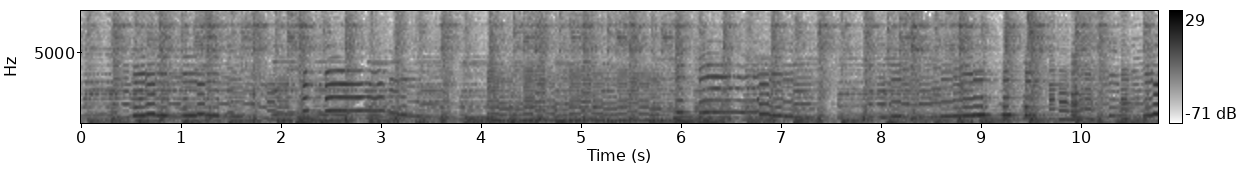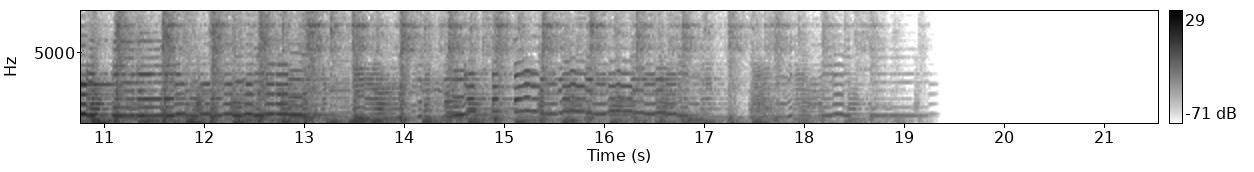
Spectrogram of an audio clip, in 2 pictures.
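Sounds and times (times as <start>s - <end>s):
clarinet polka: 0.0s - 19.4s.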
